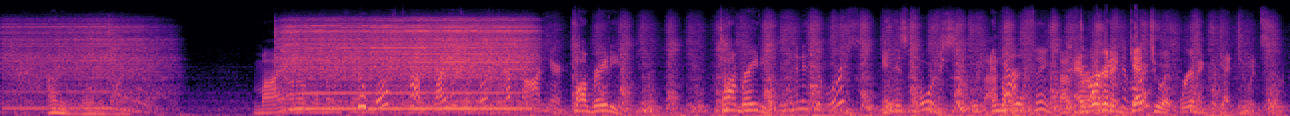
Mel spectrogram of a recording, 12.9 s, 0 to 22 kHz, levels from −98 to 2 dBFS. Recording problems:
machinery noise; loud; throughout; as loud as the speech

